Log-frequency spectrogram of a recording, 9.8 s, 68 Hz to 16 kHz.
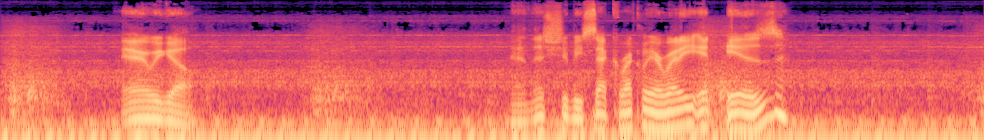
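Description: A train runs in the Trainz 2022 railway simulator, a steady low rumble and hum that continues throughout while someone talks over it.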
